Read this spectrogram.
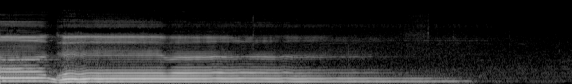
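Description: An elderly man chants a long, steady note that slowly fades away.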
